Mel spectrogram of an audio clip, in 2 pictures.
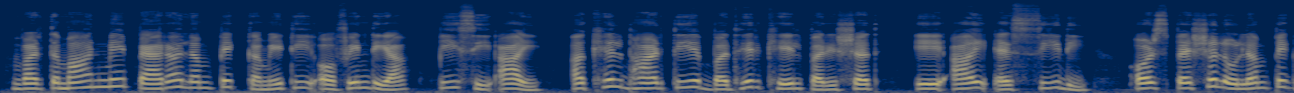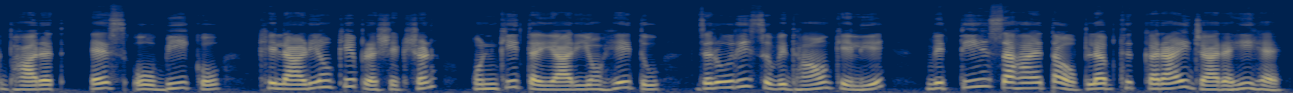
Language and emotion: Hindi, neutral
